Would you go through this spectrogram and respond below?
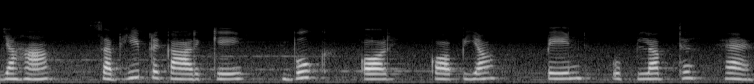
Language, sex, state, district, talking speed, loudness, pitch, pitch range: Hindi, female, Chhattisgarh, Raipur, 80 wpm, -19 LUFS, 255 Hz, 245-275 Hz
